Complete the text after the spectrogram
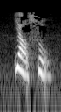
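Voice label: "要素", Mandarin Chinese; chinese-flashcards; hsk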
